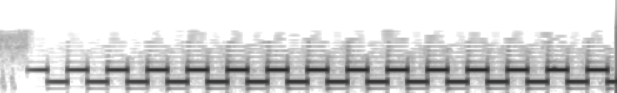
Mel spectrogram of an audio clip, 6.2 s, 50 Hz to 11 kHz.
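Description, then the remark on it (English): A loud, steady electronic dispatch paging alert alternates rapidly between a high and a low tone, hi-lo hi-lo, for about six seconds, a general alarm paging Crystal Lake fire investigators to a structure fire at 5005 Northwest Highway, Crystal Lake. No one speaks. “can you do a general alarm for Crystal Lake for fire investigators, and they can contact the battalion chief's phone?”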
